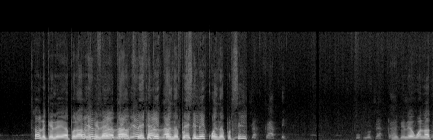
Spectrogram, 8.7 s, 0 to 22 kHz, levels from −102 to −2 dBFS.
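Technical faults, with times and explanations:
1.60 to 4.92 s, doubled audio track: From 1.60 s a second full-band copy of the speech runs underneath, lagging roughly a second behind and just about as loud as the original, so the two talk over each other. There's no reverb tail or room colour on the copy, and it cuts in and drops out abruptly at 4.92 s. That's most likely the signal being picked up a second time through a slower route, or an edit leaving two misaligned copies stacked.
6.32 to 6.38 s, corrupt frame muted: Here there's a sharp-edged dropout of about 58 ms where the audio simply goes silent and then picks up again right on time. That length fits a short run of compressed frames, around three of them, that arrived damaged and were rejected by the decoder. The player filled the gap with silence rather than attempting to conceal it, which is why the hole starts so suddenly and nothing after it shifts.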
